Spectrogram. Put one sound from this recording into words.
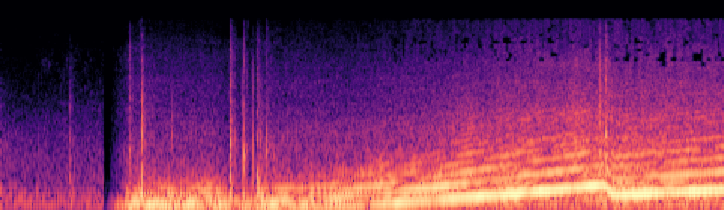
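A motorcycle engine revs up again from low.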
